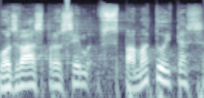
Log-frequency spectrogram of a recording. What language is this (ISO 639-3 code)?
ces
